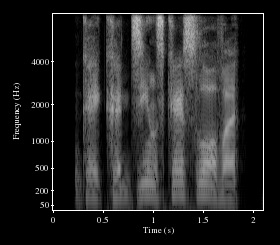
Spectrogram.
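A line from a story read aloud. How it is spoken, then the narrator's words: Old man barking. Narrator (Russian): рявкнул дед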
